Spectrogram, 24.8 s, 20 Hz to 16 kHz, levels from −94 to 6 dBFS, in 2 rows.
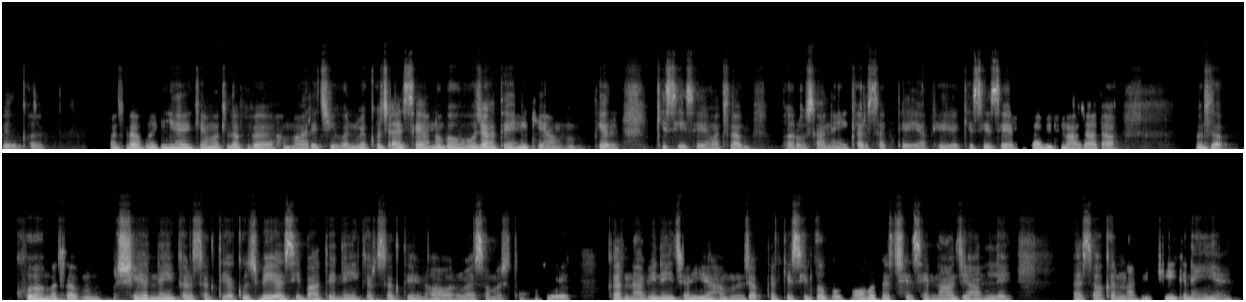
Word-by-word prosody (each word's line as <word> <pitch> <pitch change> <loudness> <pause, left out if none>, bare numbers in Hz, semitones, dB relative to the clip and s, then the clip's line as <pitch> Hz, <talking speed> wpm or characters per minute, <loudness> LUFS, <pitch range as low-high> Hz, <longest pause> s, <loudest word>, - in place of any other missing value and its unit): बिल्कुल। 120 0 -6 0.7
मतलब 135 0 +2
वही 135 +2 +3
है 140 0 +7
कि 140 0 -2
मतलब 130 0 -1 0.3
हमारे 125 -2 -3
जीवन 125 0 -2
में 130 0 0
कुछ 135 +1 0
ऐसे 130 +1 +4
अनुभव 135 0 +3
हो 130 0 +2
जाते 135 0 +4
हैं 135 +1 +4
कि, 135 -2 -6
हम 120 0 -8
फिर 125 0 -1 0.4
किसी 125 0 +1
से 120 -1 -2
मतलब 125 +2 -4 0.4
भरोसा 120 +1 +1
नहीं 125 +1 -5
कर 125 0 -1
सकते 120 -1 -5
या 120 0 -7
फिर 130 -1 -5
किसी 130 +1 +1
से 130 0 +6
मतलब 135 +1 -2
इतना 130 -1 -1
ज़्यादा 125 0 -2 0.8
मतलब 155 -1 0 0.3
ख़ु 160 - +4 0.2
मतलब 155 +1 -1 0.2
शेयर 145 -3 +8
नहीं 135 0 +2
कर 135 -1 -2
सकते 135 +1 -5
या 180 - 0
कुछ 165 -3 0
भी 165 +1 +4
ऐसी 160 0 +5
बातें 140 +1 -1
नहीं 140 0 -1
कर 145 - -8
सकते 140 +1 -5 0.2
और 125 0 -6
मैं 125 0 -6
समझता 65 - -1
हूँ 130 +1 -17
कि, 125 -1 -2 0.4
करना 130 -1 -1
भी 130 0 +1
नहीं 130 +1 +3
चाहिए 135 -1 +2
हम 130 -2 -3
जब 125 0 -3
तक 130 +2 -4
किसी 130 +1 +3
को 130 - +5 0.3
बहुत 130 +2 +1
अच्छे 130 -1 0
से 130 +1 +2
ना 125 +1 -2
जान 125 0 -3
लें, 125 0 -3 0.7
ऐसा 125 0 -1
करना 125 0 -4
भी 130 -1 -4
ठीक 135 0 +1
नहीं 130 0 0
है। 130 +2 -5
130 Hz, 175 wpm, -33 LUFS, 125-135 Hz, 0.8 s, शेयर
